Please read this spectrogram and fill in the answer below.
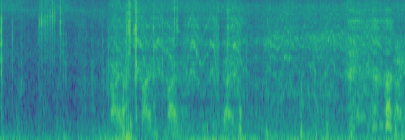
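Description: Wind buffeting the microphone in a low, uneven rumble, with a few short voice sounds such as exclamations or laughs.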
